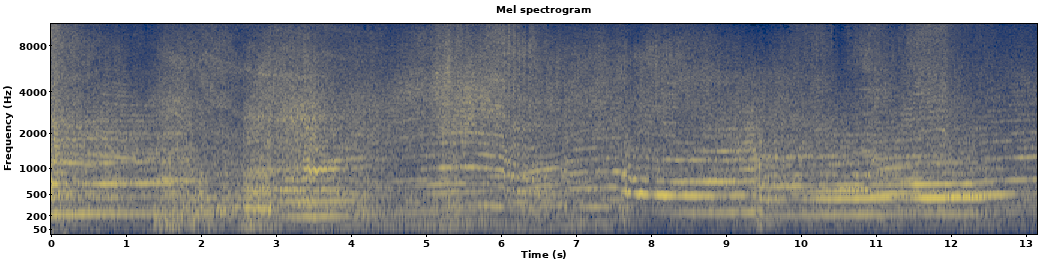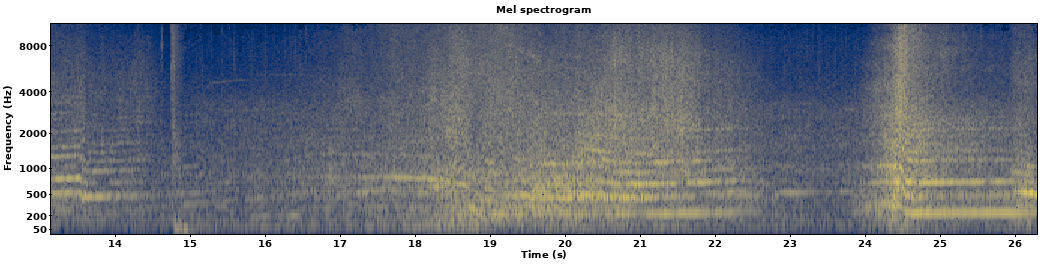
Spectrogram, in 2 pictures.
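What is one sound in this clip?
A racing car engine screams at high revs and shifts gears as the car speeds by.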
